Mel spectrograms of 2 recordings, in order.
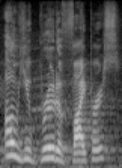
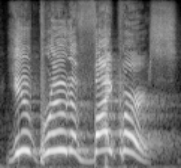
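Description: First: It is said softly and mildly. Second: It is yelled loudly.

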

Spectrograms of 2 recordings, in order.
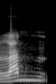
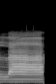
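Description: First: The word ends with an n sound. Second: The word ends with a long a vowel. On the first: The speaker calls it wrong. "লান আর বলা যাবে না" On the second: The speaker calls it right. "লা হয়ে যাবে"

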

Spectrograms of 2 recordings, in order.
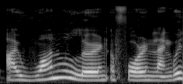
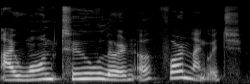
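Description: First: 'Want to' is reduced to 'wanna'. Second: 'Want to' is said as two full words. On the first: "you can easily say" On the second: "instead of saying"

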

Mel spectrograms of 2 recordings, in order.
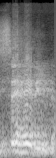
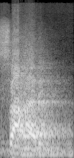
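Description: First: The word begins with 'seh' and has two syllables. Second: The word begins with 'sa' and has three syllables. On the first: The speaker calls it wrong. "কিন্তু আমরা বলি সেহরি। সেহরি না" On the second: The speaker calls it right. "শব্দটা হলো সাহারি"

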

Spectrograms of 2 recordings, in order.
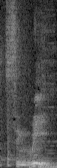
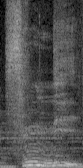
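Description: First: The second syllable begins with an R sound. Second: The second syllable begins with an N sound. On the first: The speaker calls it wrong. "pronounce his name as [name] because that's the way it's romanized" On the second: The speaker calls it right. "The man is called [name]"

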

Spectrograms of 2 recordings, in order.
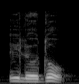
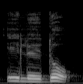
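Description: No difference in how they are said.

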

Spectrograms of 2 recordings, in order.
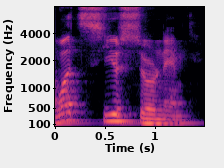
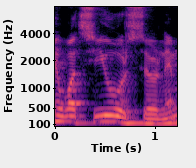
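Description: First: The word 'surname' is stressed. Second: The word 'your' is stressed. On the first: The speaker calls it right. "No, what's your surname?" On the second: The speaker calls it wrong. "they don't say what's your surname"

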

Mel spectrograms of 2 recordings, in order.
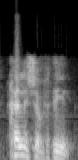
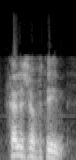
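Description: The two takes are said the same way.

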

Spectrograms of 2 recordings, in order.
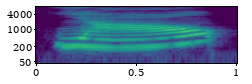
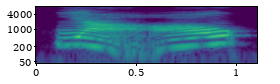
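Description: First: It is said with the second tone. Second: It is said with the third tone.

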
